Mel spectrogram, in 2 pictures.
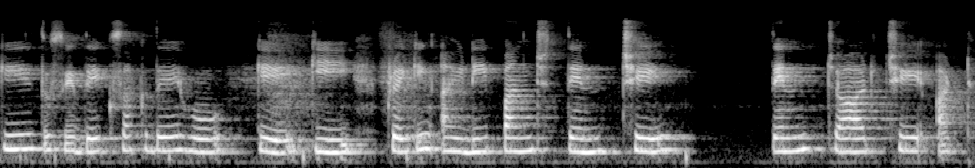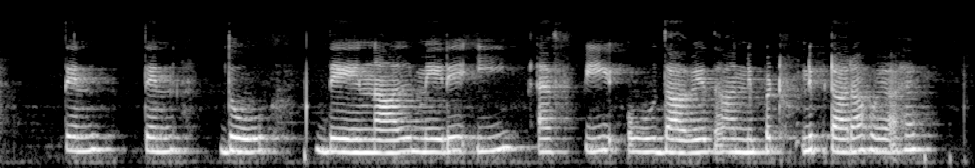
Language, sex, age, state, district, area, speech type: Punjabi, female, 18-30, Punjab, Kapurthala, urban, read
